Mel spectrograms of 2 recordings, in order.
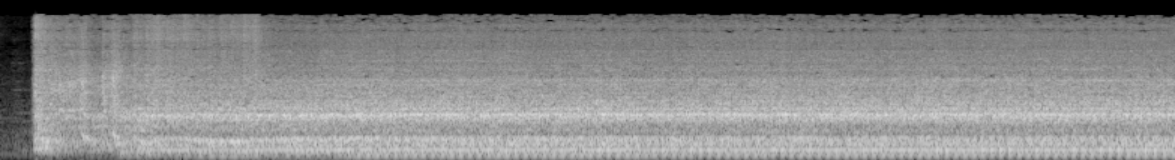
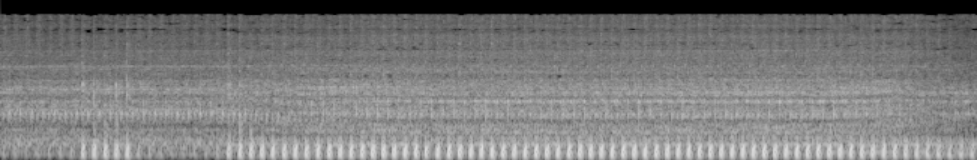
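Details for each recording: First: Honda Beat FI scooter engine: catches, then harsh gravelly rumble with a steady whirr like a helicopter, worse when revved; worn left crankshaft bearing. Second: Honda Beat FI scooter after engine rebuild, previously rough helicopter-like noise from a worn left crankshaft bearing: even, steady putter without growl or knock; normal idle, though the CVT still needs parts.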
